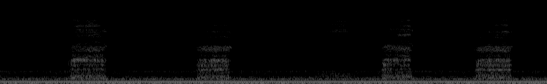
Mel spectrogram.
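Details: Resting wild barn owl family inside a monitored nest box; five rough, breathy hisses spaced about one second apart, each lasting around a third of a second, over a faint continuous mechanical hum.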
